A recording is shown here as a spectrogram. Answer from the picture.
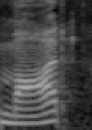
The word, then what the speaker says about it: Maud: Maud? – Yeah.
